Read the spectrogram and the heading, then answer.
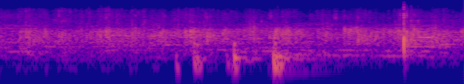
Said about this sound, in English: If you believe that, would you lift your voice and clap your hands unto him right now?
